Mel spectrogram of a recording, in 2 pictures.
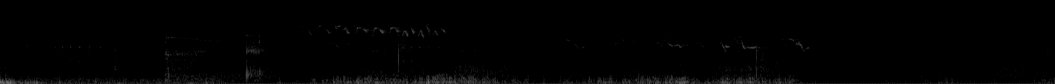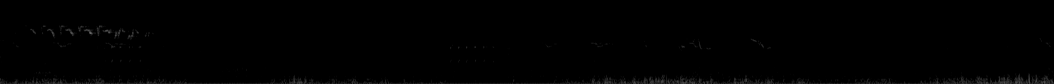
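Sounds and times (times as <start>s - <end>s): wind rumble on microphone: 0.0s - 1.7s, 3.0s - 8.1s, 13.2s - 14.5s, 16.1s - 21.0s.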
